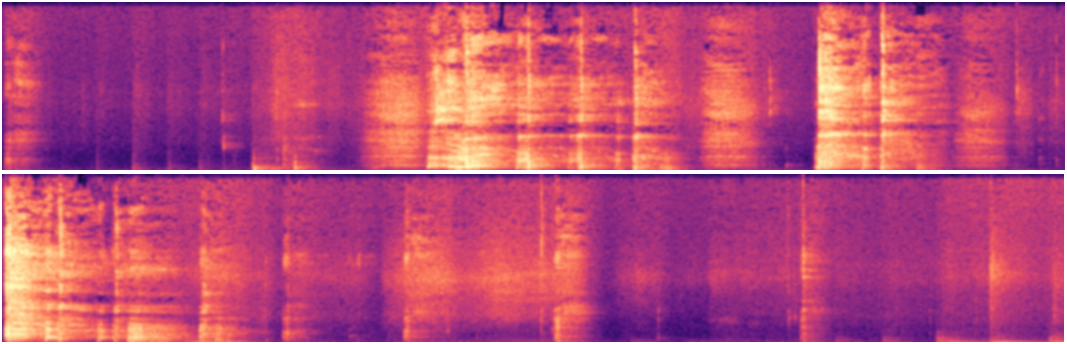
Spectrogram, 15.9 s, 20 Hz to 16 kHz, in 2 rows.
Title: Cross Dressing Coughing 126.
